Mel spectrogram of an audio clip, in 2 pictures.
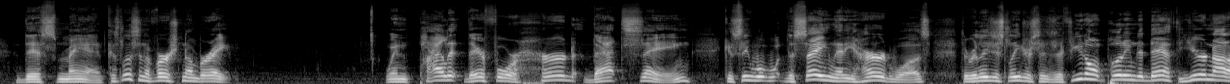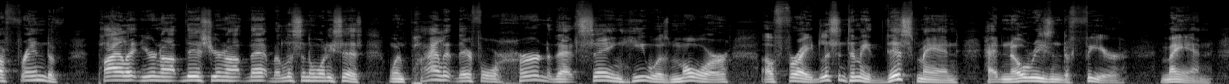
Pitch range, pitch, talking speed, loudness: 125-180 Hz, 155 Hz, 180 wpm, -16 LUFS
